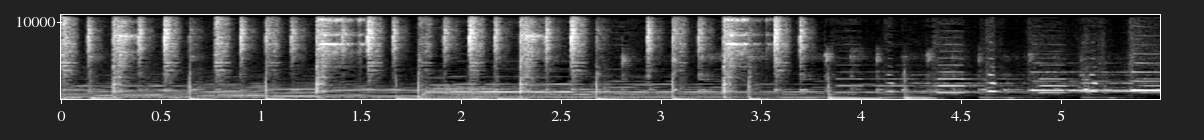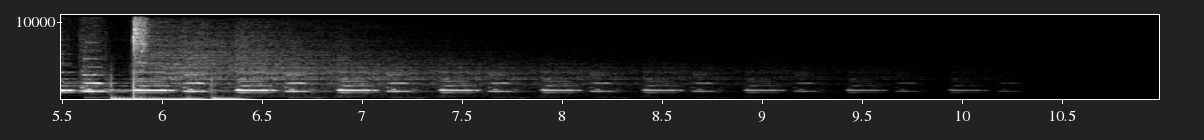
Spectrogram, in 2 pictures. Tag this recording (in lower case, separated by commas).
music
